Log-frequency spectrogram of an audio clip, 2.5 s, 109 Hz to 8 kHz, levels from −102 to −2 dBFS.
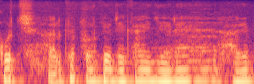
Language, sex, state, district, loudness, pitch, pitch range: Hindi, male, Bihar, Katihar, -15 LUFS, 115 Hz, 110-120 Hz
